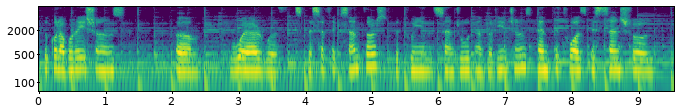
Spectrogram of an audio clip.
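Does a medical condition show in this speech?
No.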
